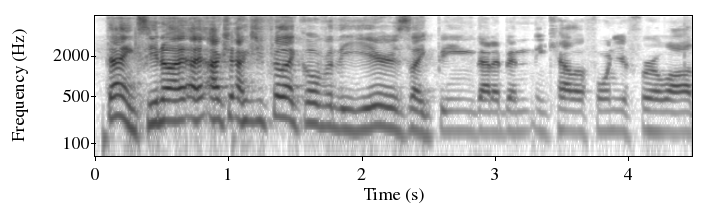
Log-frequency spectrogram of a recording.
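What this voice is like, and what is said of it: New York accent. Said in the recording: “Your New York accents, I really appreciate. You've got cool voices. ... I still hear it. Nice. Oh, yeah. Big time.”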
